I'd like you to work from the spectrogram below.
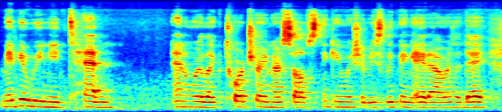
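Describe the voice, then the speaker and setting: Noticeable background noise and audible room echo fill the clip. A woman with an American accent speaks fairly quickly at medium pitch. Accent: sounds American. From Turkey, Istanbul. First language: Turkish. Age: 30s. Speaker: makeup livestreamer. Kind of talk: casual livestream chat. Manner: chatty, rambling.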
